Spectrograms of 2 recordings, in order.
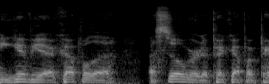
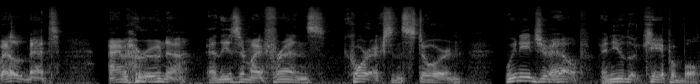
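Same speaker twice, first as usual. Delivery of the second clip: raspy voice, thickly muffled. Haruna introduces the group and asks Kith for help, in a raspy Haruna voice through a scarf. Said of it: "through a thick wool scarf and raspy voice says".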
